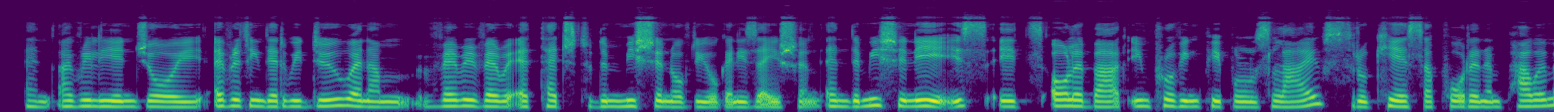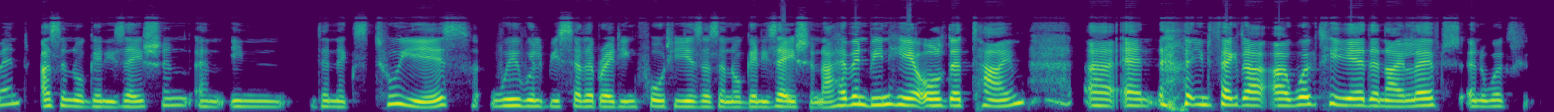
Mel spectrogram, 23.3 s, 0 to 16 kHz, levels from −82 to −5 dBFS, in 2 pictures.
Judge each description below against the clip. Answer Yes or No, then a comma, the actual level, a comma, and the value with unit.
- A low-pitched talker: No, high, 190 Hz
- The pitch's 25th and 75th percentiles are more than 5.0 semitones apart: No, average, 3.0 semitones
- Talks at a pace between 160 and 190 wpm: Yes, average, 185 wpm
